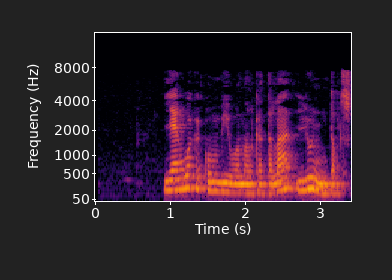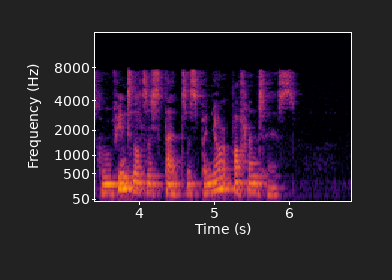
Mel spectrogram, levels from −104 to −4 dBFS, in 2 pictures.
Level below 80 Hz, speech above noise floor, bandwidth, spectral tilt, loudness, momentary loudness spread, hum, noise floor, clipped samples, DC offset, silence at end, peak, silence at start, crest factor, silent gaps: -78 dBFS; 48 dB; 8 kHz; -5.5 dB/octave; -35 LUFS; 11 LU; none; -83 dBFS; under 0.1%; under 0.1%; 0.8 s; -16 dBFS; 0.9 s; 20 dB; none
